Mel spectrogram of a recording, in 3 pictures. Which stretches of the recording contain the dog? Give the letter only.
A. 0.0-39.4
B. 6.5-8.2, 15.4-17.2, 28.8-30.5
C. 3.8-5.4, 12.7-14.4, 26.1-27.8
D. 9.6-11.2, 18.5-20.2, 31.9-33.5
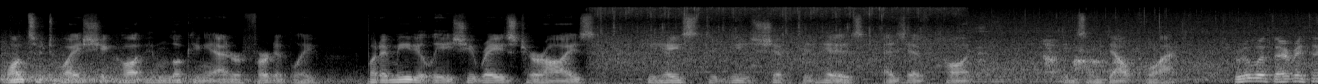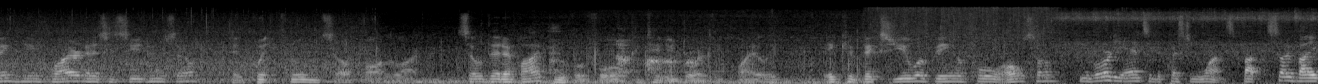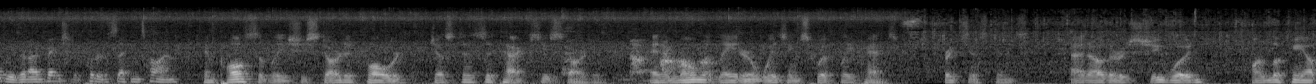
D.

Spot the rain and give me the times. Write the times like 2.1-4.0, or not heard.
0.0-39.4.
